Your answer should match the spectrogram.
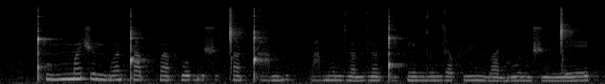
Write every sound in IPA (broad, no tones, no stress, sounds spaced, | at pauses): ǃʰ ũ mː ɐ̃ ʃ ø m b ɐ̃ ǃ a pː ã f ʊ b u ʃ ṳ ǀ ã ǃʰ a̤ m b y pː a̤ b ũ n z ã n z ɐ̃ ǃ ṳ pʲ ẽ n d ũ n z ɐ f y m b a ɡ u n d͡ʒ y ŋ͡ǀ e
